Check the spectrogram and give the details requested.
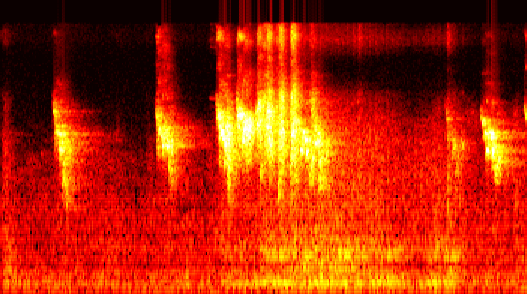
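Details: Budgerigars breeding in an aviary: two sharp falling chirps, then a two-second run of dense scratchy chatter, followed by more single downslurred chirps.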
